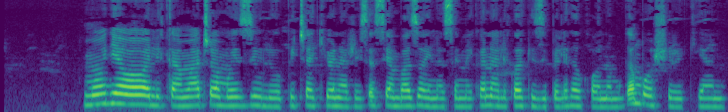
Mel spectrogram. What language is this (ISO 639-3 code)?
swa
